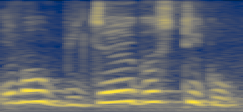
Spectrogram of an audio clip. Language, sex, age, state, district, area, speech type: Odia, female, 45-60, Odisha, Kandhamal, rural, spontaneous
